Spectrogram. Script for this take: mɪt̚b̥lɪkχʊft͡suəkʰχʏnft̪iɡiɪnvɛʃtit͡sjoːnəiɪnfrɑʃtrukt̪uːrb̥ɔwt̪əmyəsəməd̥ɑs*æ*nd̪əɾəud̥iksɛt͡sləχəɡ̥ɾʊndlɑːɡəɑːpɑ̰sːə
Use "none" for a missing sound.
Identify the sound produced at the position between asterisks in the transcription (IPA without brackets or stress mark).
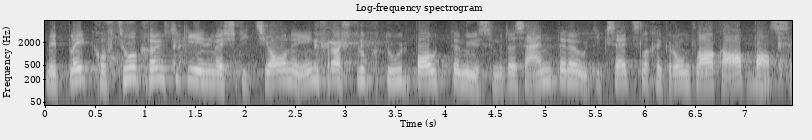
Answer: æ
